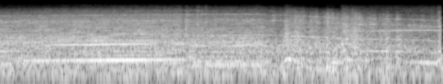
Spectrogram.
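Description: A race car engine drones in the racing game Assetto Corsa Competizione, a loud sustained roar with rising and shifting tonal whine across the clip, no talking.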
